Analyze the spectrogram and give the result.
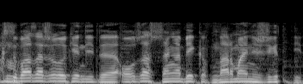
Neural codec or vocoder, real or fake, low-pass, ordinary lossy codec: vocoder, 44.1 kHz, 128 mel bands every 256 samples, BigVGAN v2; fake; 7.2 kHz; none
